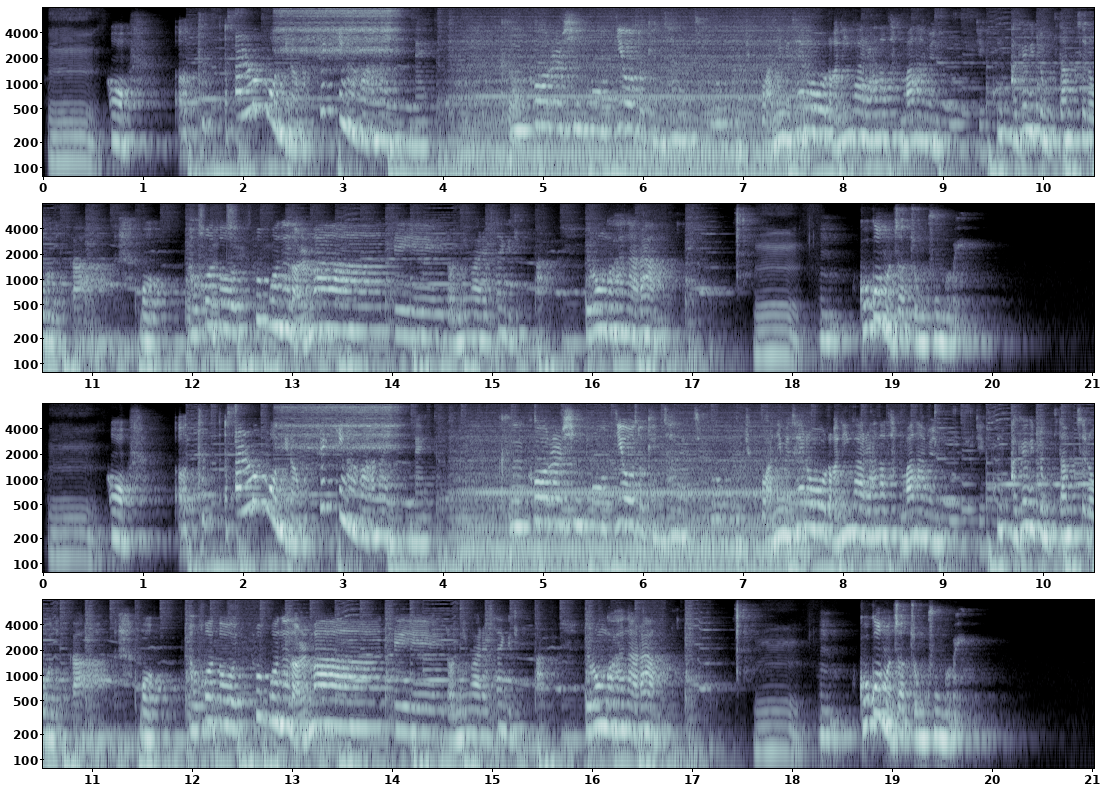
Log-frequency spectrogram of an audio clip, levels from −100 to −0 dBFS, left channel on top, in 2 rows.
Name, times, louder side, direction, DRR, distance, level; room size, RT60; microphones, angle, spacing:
voice 1, 0.0-0.6 4.6-4.9 11.9-12.8 17.6-18.1, left 4 dB, 30° left, 13 dB, 0.3 m, -36 dB
voice 2, 0.6-1.0 1.3-3.9 4.6-11.6 12.0-15.5 15.9-16.7 18.3-19.7, right 2 dB, 25° right, 4 dB, 0.7 m, -25 dB
sound 1, 1.4-17.2, right 1 dB, 75° right, 1.1 m, -31 dB
sound 2, 2.3-3.6 3.9-7.7, right 1 dB, 15° left, 0.9 m, -30 dB
11.0 x 4.0 x 5.1 m, 0.80 s
head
